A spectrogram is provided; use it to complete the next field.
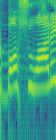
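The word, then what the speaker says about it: bonsoir: बॉसुआ, बॉसुआ, सुआ, आर नहीं pronounce करेंगे। मैंने आपको बताया कि फ्रेंच में आर वर्ड का प्रोनाउंसिएशन नहीं होता है, बॉ सुआ।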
